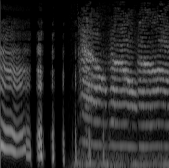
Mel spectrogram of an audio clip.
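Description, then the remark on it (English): A cat meows: a wavering meow, then four quick chirpy bursts, followed by a long, loud, drawn-out yowl with a low hum beneath it. No one speaks. “I go, honey, I'm singing to a cat.”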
